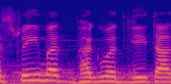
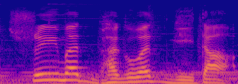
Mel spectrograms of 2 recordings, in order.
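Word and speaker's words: श्रीमद्भगवद्गीता: जैसा कि मैंने उच्चारण किया श्रीमद्भगवत गीता जिसे अनवधानतावश हम श्रीमद्भगवत गीता या श्रीमद् भागवत गीता या भागवत गीता कर जाते हैं जो सर्वथा अशुद्ध है।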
